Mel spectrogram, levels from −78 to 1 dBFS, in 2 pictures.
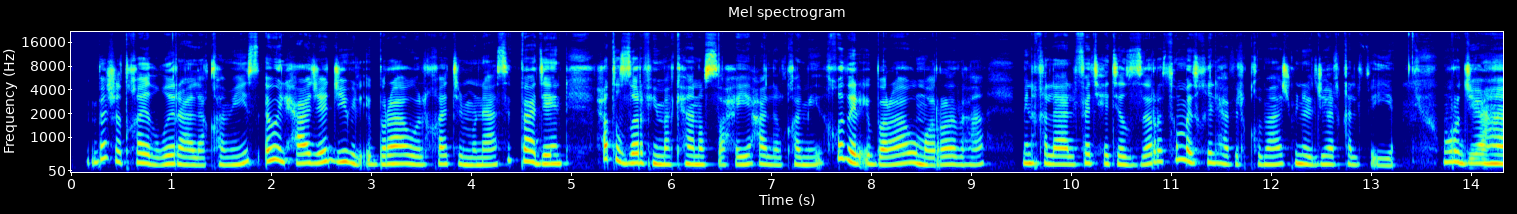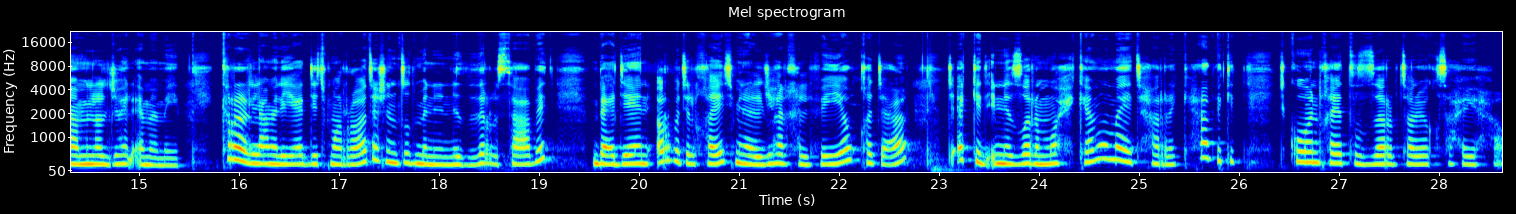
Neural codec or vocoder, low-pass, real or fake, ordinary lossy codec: none; none; real; none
